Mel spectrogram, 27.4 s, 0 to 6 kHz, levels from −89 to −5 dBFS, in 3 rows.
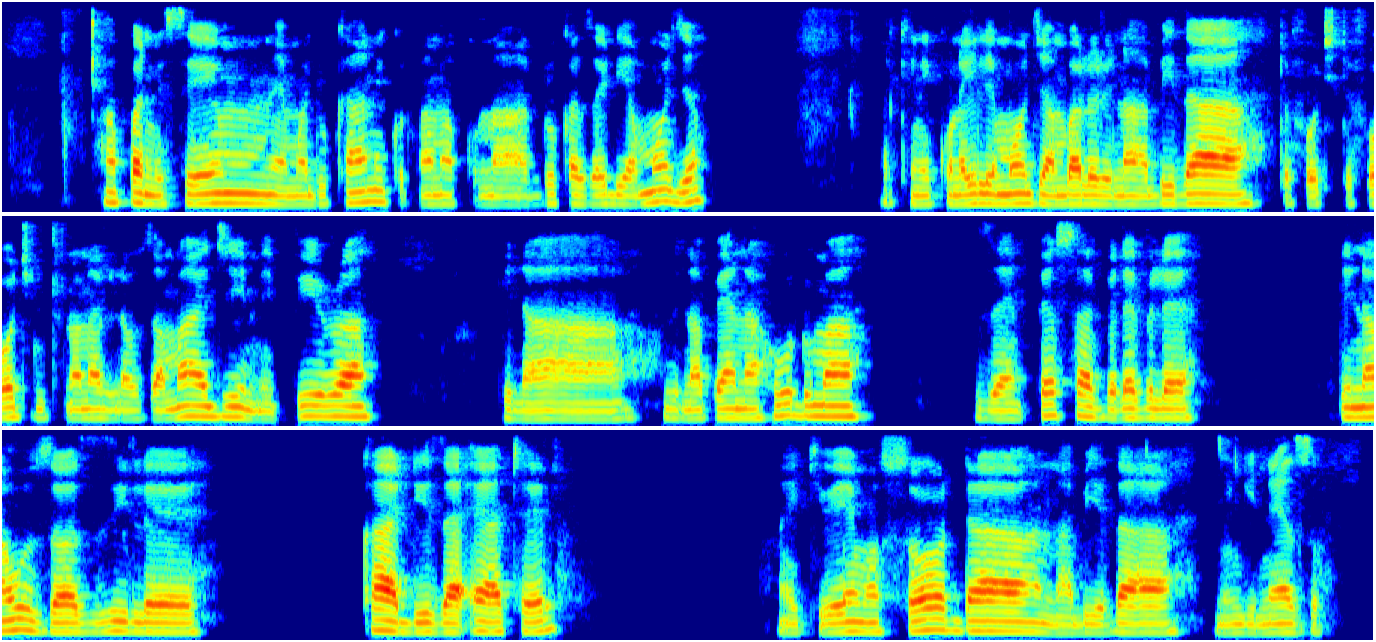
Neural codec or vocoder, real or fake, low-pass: none; real; 5.4 kHz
